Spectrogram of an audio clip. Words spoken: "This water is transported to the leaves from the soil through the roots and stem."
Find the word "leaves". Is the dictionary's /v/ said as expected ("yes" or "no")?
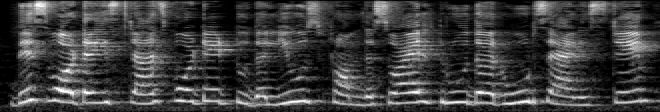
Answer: no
